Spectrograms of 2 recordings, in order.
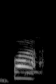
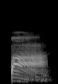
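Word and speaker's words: ف: Jadi fa beda sendiri. Makanya fa ingat kesalahannya jangan sampai fa itu dibacanya pa.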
